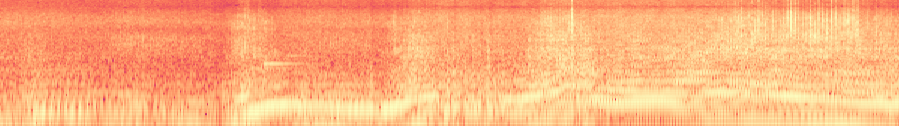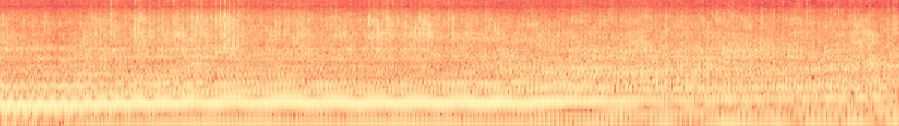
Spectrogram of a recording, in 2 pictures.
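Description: A motor vehicle engine revving: its pitch climbs in two quick rises, then drops and settles into steady running, creeping slightly higher.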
